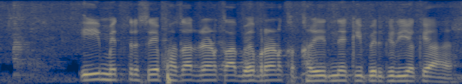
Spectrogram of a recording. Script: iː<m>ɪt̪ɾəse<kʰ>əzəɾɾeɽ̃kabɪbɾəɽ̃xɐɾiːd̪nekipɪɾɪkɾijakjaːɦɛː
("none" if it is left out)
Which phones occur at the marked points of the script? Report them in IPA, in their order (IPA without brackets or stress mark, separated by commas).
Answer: m, pʰ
